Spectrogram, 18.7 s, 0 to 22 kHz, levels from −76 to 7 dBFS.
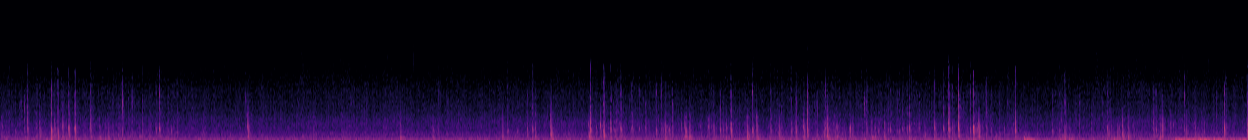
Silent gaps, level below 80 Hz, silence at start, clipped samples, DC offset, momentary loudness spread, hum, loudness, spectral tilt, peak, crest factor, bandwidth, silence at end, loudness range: none; -46 dBFS; 0 s; under 0.1%; under 0.1%; 9 LU; none; -41 LUFS; -4.5 dB/octave; -14 dBFS; 26 dB; 14 kHz; 0 s; 6 LU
